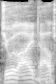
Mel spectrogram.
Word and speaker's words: Julie Delpy: Julie Delpy.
